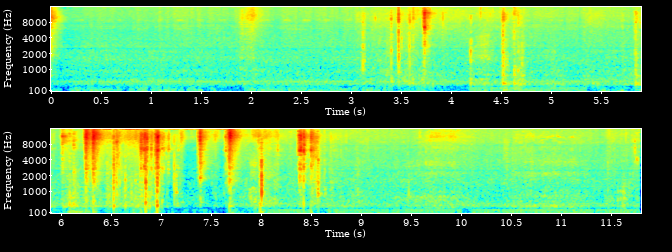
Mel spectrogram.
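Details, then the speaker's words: Toshiba colour CRT TV powered up through a variac after reassembly: quiet hum broken by a flurry of sharp irregular snaps and crackles over about five seconds, high-voltage arcing, no audio heard. "that sounded a bit dangerous when that arcing was going on i actually felt the hair on my arms stand up so that was high voltage arcing whatever that was"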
